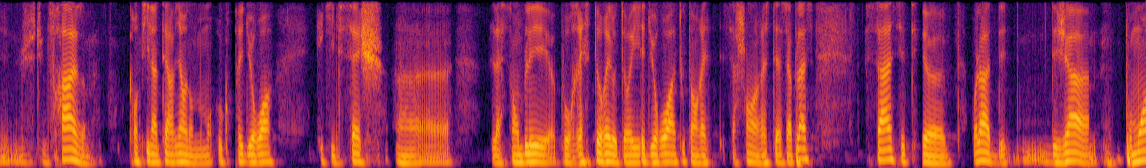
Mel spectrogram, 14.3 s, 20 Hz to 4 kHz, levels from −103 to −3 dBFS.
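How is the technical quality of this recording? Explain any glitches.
The recording has five short bursts of packet loss, heard through a call path with nothing above 4 kHz, which fits G.711 mu-law at 64 kbps.

The bursts occur at 2.86 to 2.97 s (between "quand il intervient au" and "du roi et qu'il"), 7.95 to 8.02 s, 8.84 to 8.92 s (between "du roi tout en" and "cherchant à rester à"), 11.44 to 11.56 s (just before "euh voilà"), and 13.56 to 13.63 s. In each, the receiver extends the last sound as a fading buzz or hiss, then resumes having skipped 60 to 100 ms of speech. Unlike a plain dropout to silence, the gap is filled rather than dead.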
